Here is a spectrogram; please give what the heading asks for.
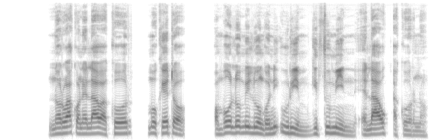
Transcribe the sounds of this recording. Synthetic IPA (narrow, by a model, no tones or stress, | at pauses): nɔɾwakɔnɛlawakor | moketɔ | ɔmbolomilwoŋɡonɪʔuɾimɡɪt̪uminɛ̰lawakoɾnɔ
